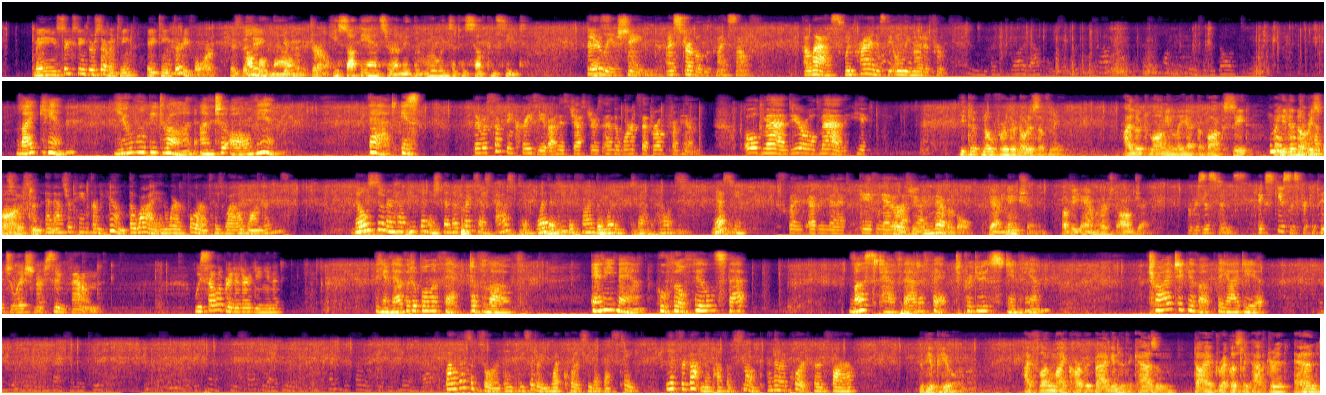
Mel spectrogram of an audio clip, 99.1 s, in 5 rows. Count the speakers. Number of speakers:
nine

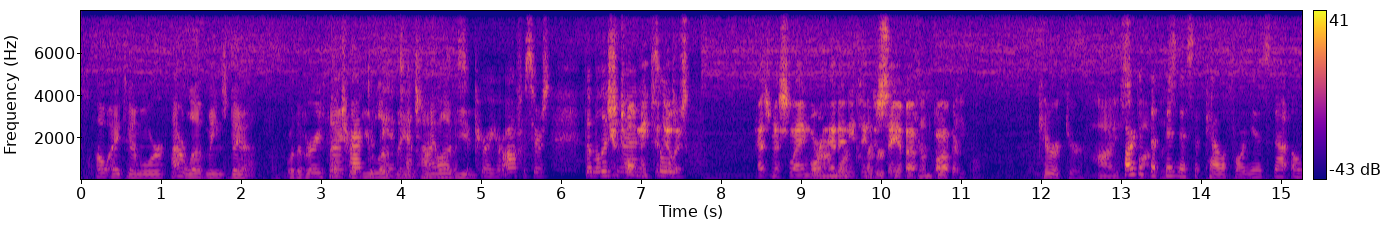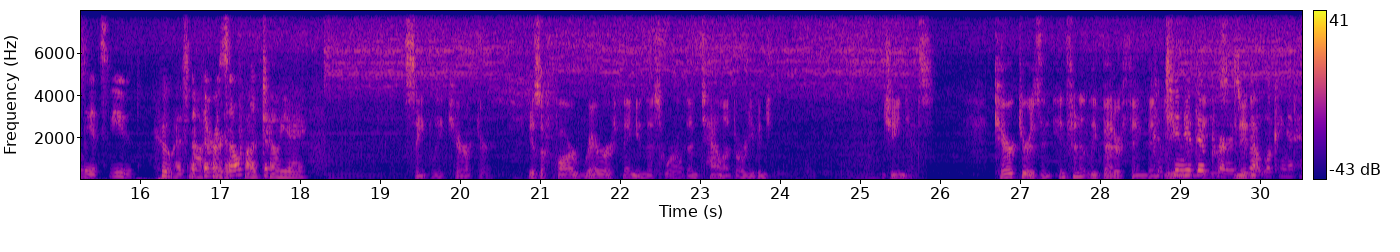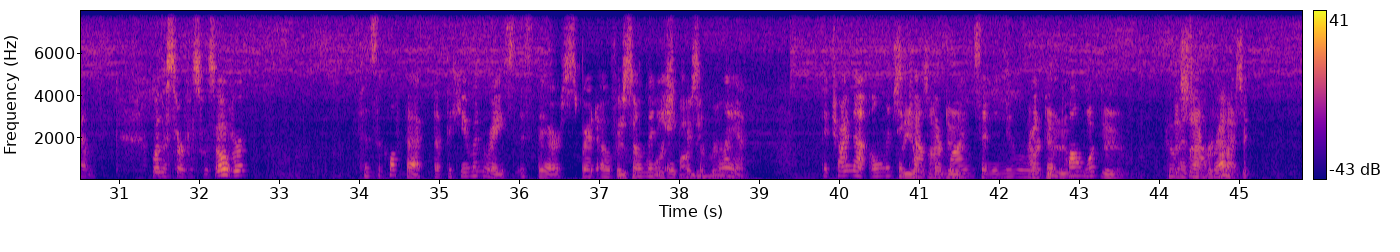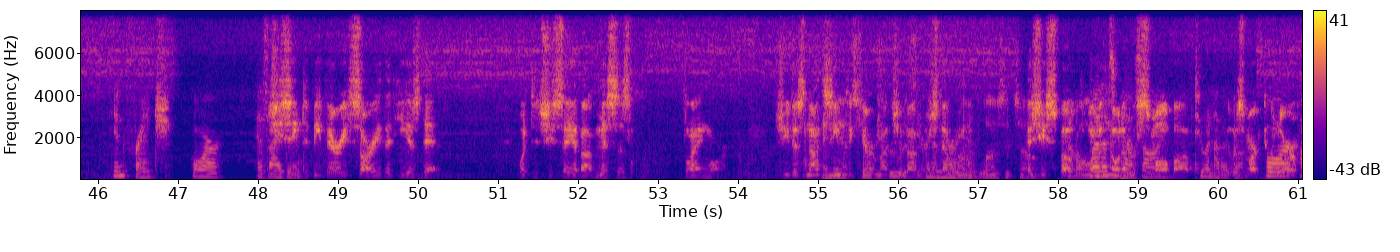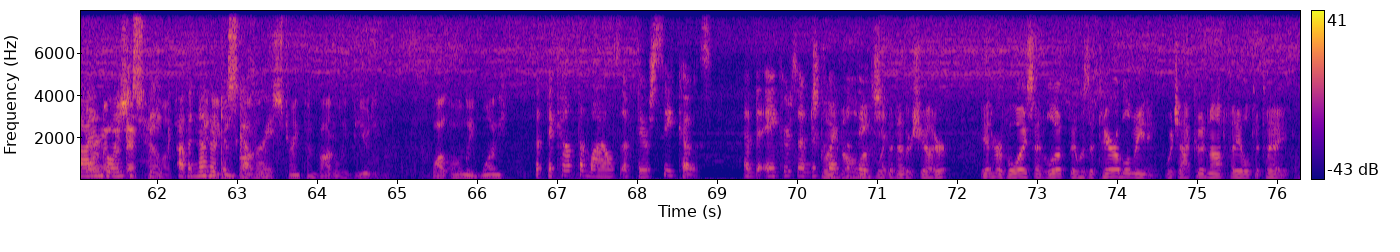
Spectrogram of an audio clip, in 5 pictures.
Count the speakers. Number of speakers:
six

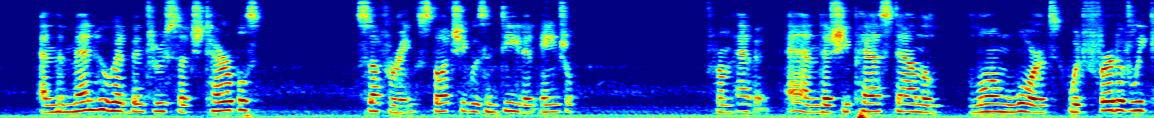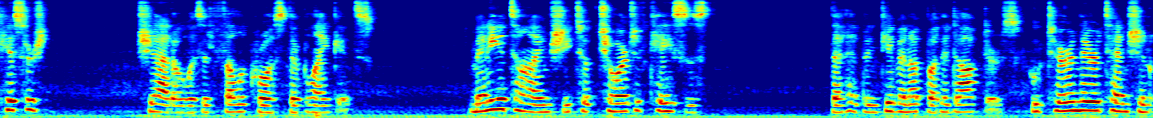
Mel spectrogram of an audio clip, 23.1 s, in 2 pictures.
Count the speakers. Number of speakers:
one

